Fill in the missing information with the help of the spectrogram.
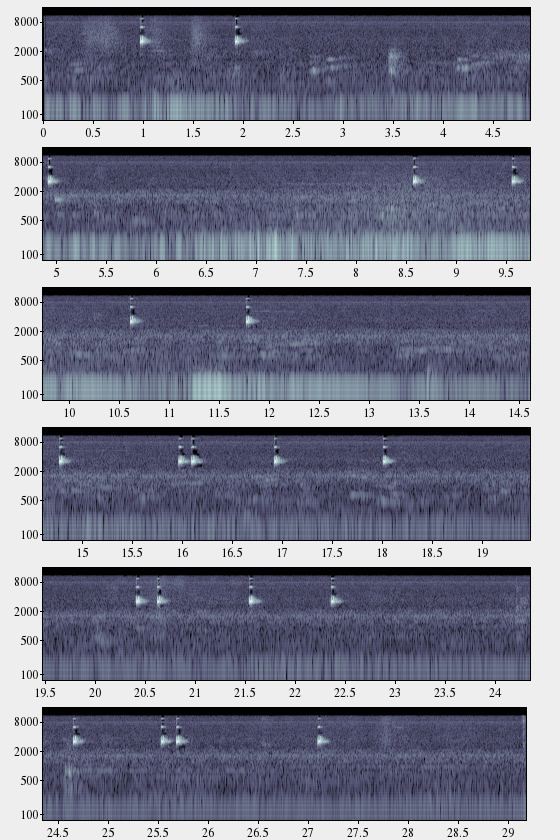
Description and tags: digital G-M counter
Natural radioactivity in my home, recorded with a Pasco Geiger-Müller Counter. I no use radioactive sources
counter, digital, geiger-m, ller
